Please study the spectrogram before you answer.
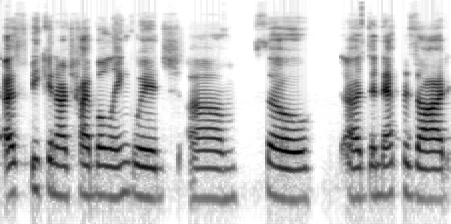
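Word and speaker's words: Diné Bizaad: And I mean, us speaking our tribal language, Denepazad is how you say our tribal language.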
